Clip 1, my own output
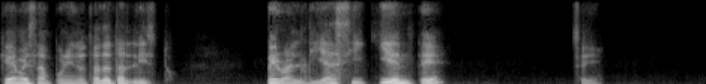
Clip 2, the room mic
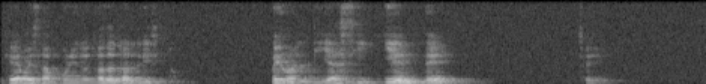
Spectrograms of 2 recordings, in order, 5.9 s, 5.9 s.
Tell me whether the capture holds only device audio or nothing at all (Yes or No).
Yes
